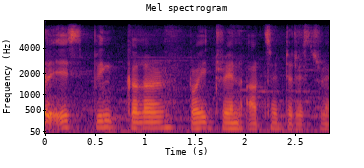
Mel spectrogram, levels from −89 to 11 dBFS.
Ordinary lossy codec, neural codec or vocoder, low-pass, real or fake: none; none; 7.2 kHz; real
